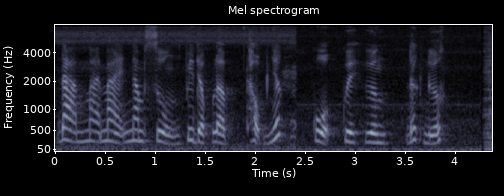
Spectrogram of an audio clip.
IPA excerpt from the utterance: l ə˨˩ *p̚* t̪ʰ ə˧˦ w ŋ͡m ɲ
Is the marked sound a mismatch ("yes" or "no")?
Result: no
